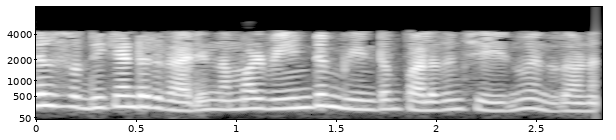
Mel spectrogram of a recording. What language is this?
Malayalam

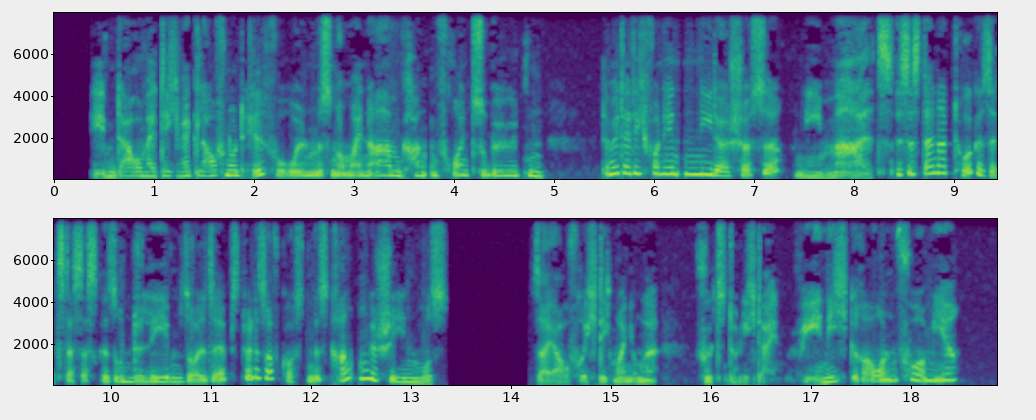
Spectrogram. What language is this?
German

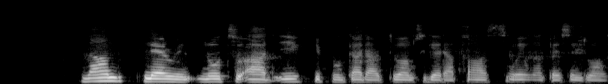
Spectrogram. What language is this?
Nigerian Pidgin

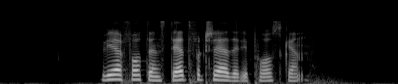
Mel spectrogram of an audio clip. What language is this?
Norwegian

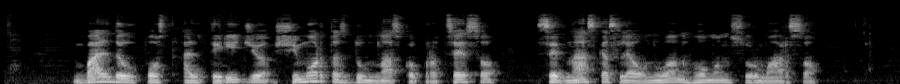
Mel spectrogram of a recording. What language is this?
Esperanto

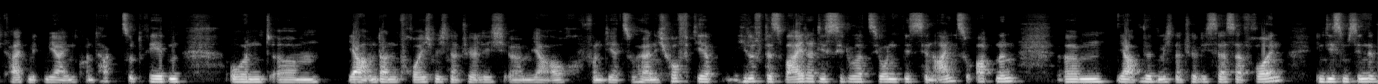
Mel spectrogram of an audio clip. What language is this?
German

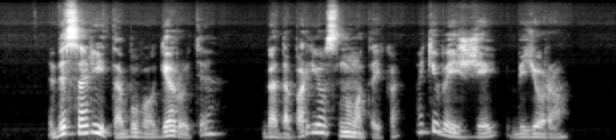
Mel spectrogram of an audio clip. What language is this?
Lithuanian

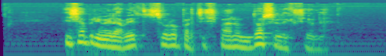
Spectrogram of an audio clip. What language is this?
Spanish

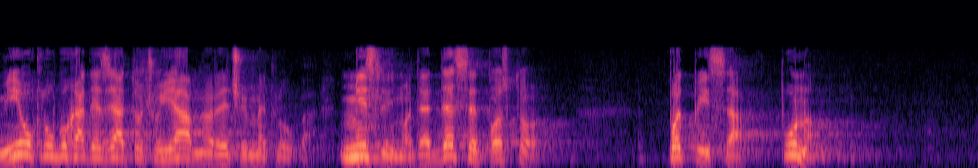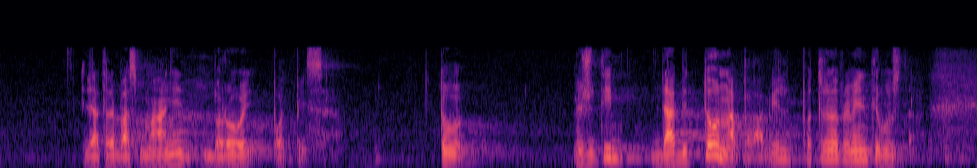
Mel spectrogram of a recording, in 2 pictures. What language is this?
Croatian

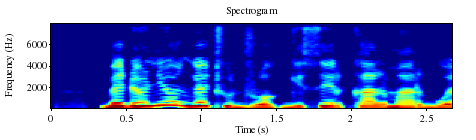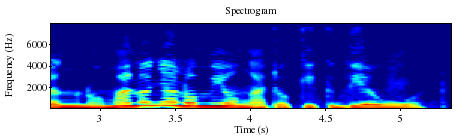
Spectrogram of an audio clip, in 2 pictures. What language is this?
Luo (Kenya and Tanzania)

